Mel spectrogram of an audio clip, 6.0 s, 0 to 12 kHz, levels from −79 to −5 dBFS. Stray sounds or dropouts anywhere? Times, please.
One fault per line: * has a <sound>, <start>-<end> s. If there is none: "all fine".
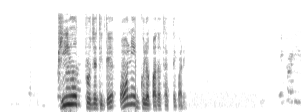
all fine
